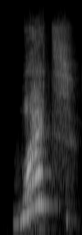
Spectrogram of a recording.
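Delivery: baffled, yelped question; confused what. Retold or imitated. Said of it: "he started to make me go".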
